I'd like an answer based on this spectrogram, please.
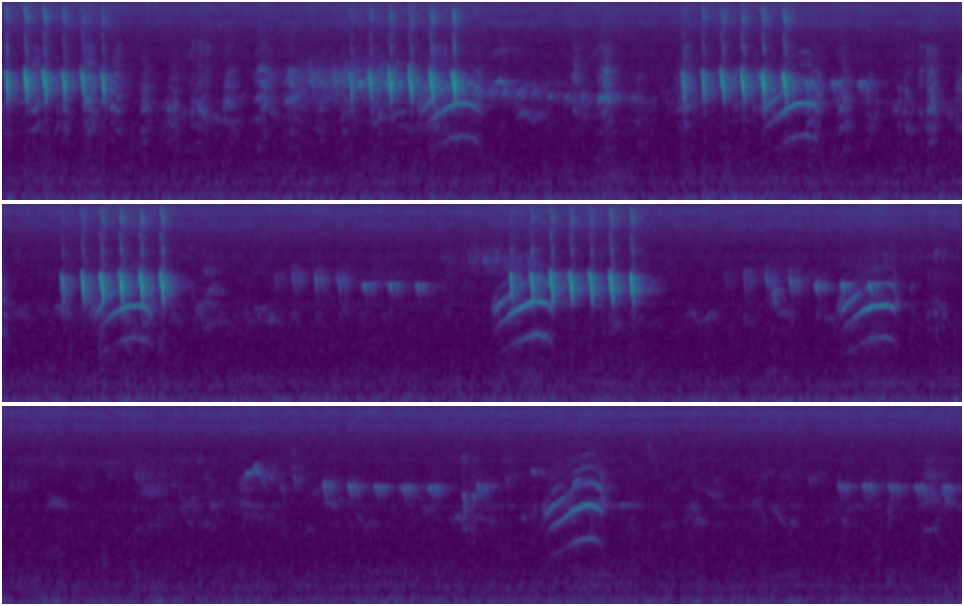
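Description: Birds singing: about a second of rapid, high ticking trill every three to four seconds, loudest in the first half, with short arched notes that rise and fall in between.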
